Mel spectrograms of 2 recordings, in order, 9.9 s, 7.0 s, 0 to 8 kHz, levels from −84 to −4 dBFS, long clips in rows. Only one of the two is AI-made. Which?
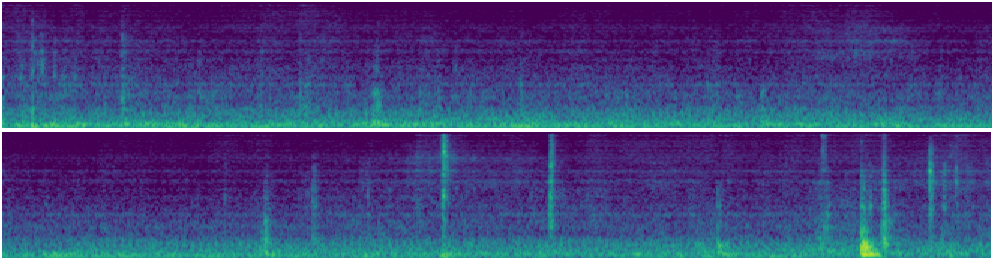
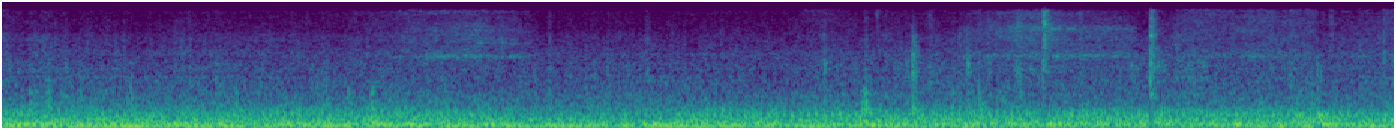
first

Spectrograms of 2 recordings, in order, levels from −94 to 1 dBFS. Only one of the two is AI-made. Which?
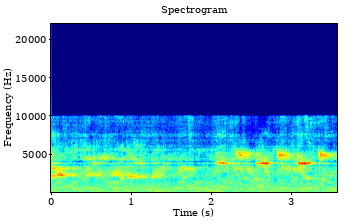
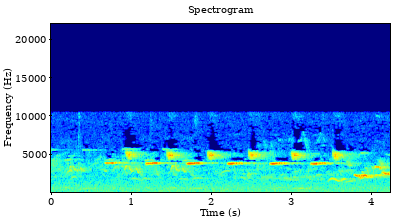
first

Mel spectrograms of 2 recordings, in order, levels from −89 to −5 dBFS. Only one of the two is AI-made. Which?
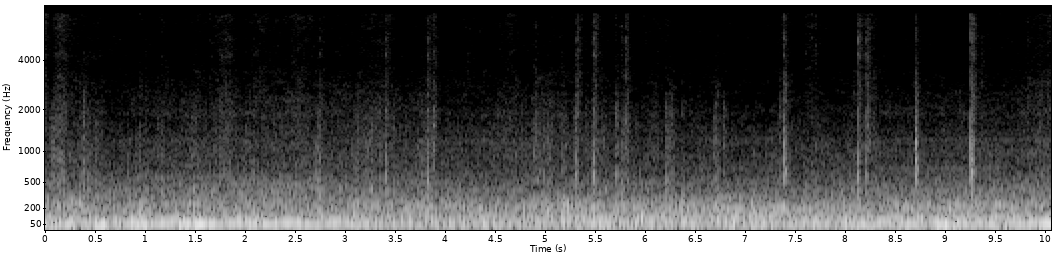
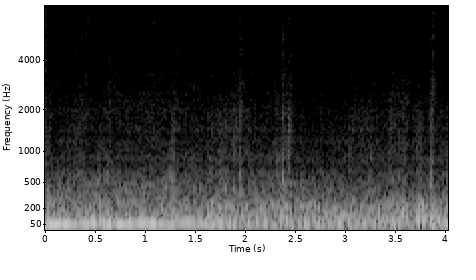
second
